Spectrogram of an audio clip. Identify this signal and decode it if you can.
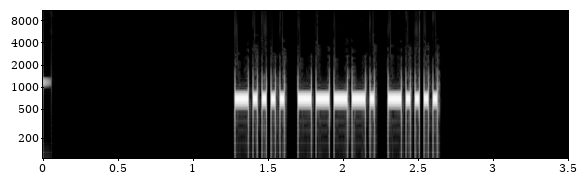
Morse code, heard as a keyed tone, about 40 wpm, 700 Hz. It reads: 696
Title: Numbers - 3-Digit 40wpm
